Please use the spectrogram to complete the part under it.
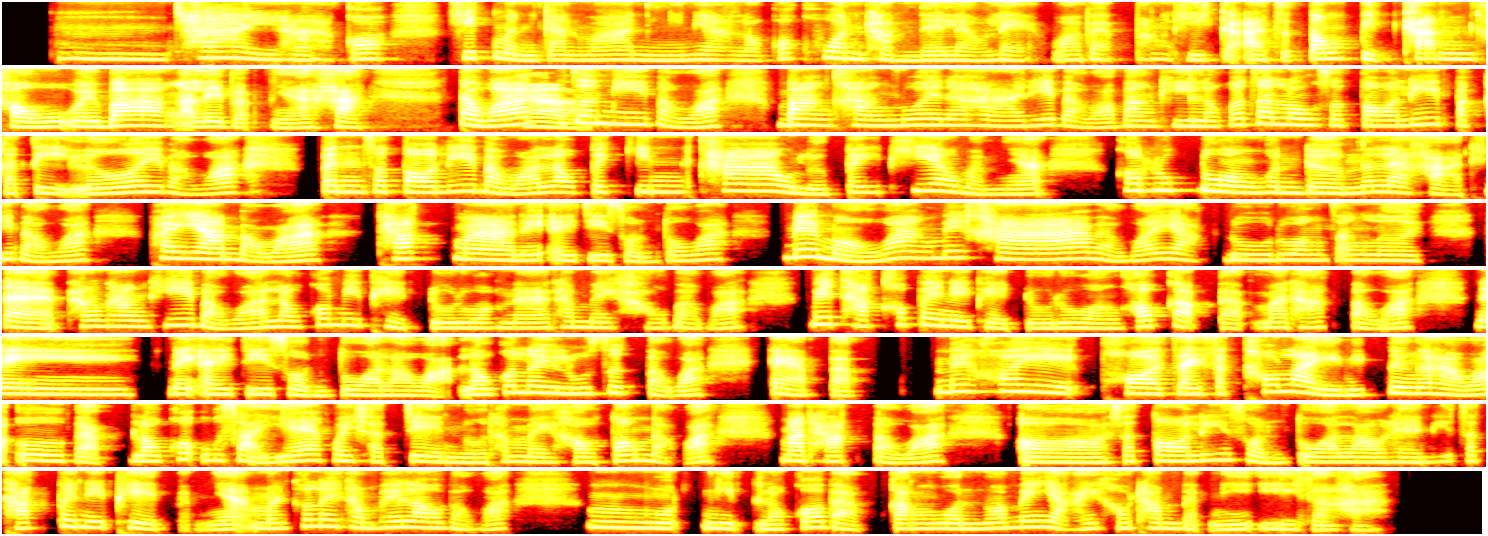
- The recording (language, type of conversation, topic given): Thai, advice, ฉันควรเริ่มอย่างไรเพื่อแยกงานกับชีวิตส่วนตัวให้ดีขึ้น?
- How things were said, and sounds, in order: other background noise; in English: "Story"; in English: "Story"; in English: "Story"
